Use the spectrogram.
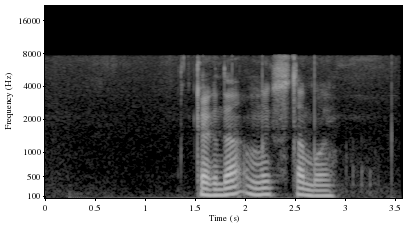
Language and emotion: Russian, neutral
